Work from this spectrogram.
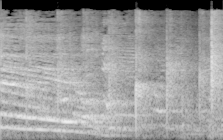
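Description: A few sharp hand claps at a children's taekwondo event, scattered and uneven, with voices and background sound around them.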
